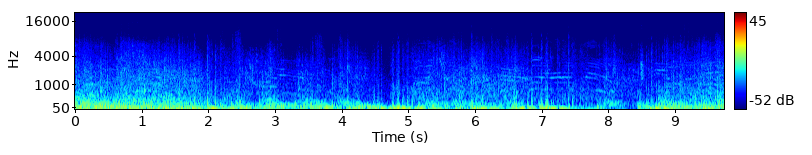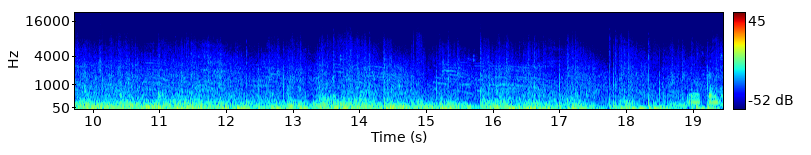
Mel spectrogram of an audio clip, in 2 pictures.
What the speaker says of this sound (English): these guys are just taking artillery fire.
